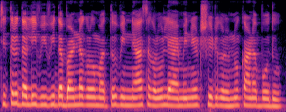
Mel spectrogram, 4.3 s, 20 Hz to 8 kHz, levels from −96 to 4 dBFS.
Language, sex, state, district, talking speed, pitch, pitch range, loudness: Kannada, female, Karnataka, Bidar, 125 wpm, 215 Hz, 205-220 Hz, -17 LUFS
